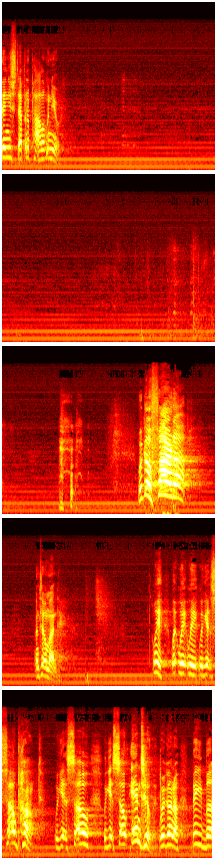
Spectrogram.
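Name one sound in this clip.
A middle-aged man speaks with animation through a microphone, with long pauses.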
